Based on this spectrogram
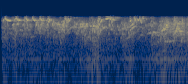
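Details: Blue Lizard canary singing continuously, a dense run of high chirps, trills and warbled notes with no pauses.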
